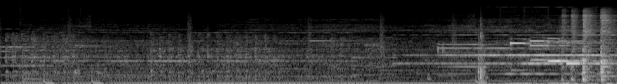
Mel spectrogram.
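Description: Quiet car cabin with a low steady hum, and music coming in and growing louder about four and a half seconds in.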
